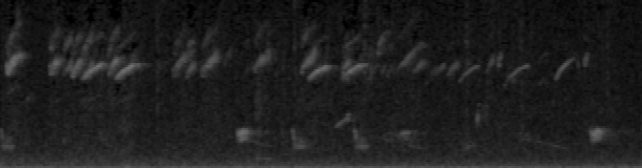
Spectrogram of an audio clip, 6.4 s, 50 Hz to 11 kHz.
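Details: At an African waterhole on the morning of 24 April 2024, Blue Waxbills very close to the camera in thickets give thin, very high tseep notes in quick scattered bursts, over a steady low rumble, with a few lower chirps from other birds.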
